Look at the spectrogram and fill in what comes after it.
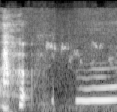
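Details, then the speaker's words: Adult female streamer during a livestream: two quick, harsh bursts like a short cough or throat clear, which others called painful-sounding: cough. "Are you okay? Your cough sounds so painful."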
